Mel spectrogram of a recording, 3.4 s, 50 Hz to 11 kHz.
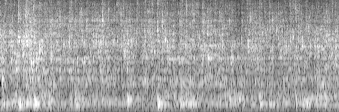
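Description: Water pours into a Marineland 5 gallon aquarium kit in a continuous rushing, splashing stream. It holds steady at close range for the whole span, with no voices.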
